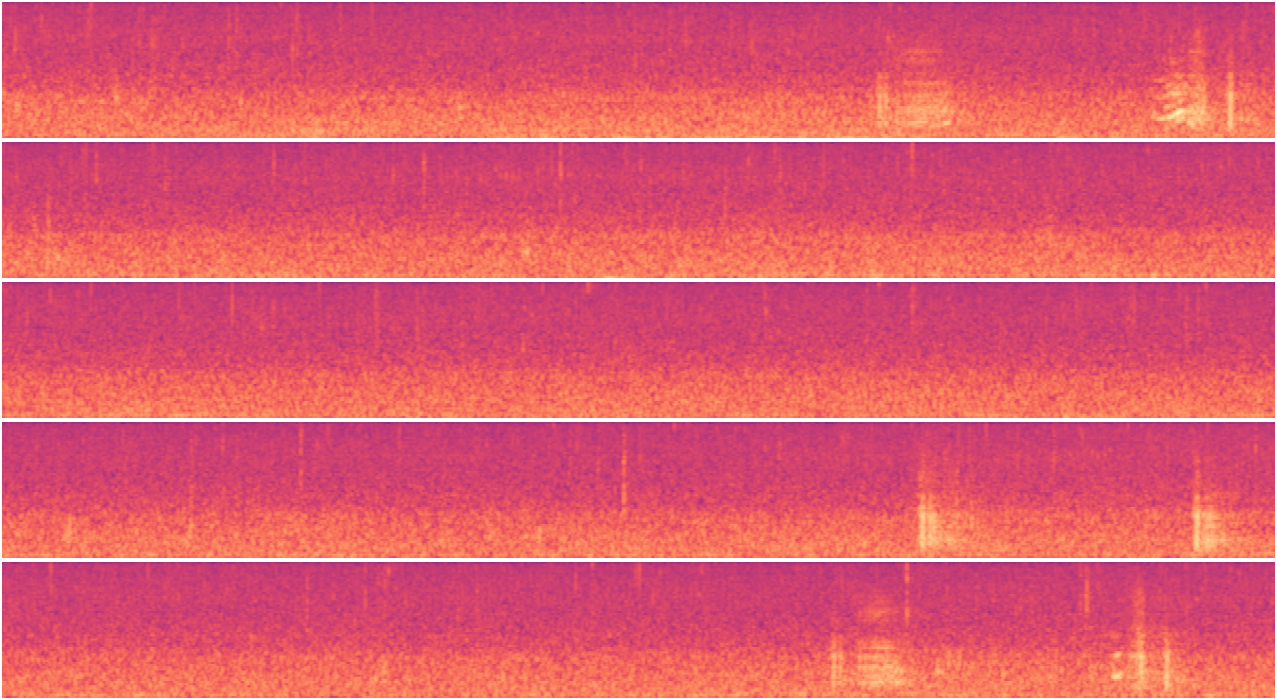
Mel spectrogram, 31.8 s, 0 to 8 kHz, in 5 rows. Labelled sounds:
29.7	30.0	croaking sound likely from a nearby submerged object, 2.2 to 2.7 kHz

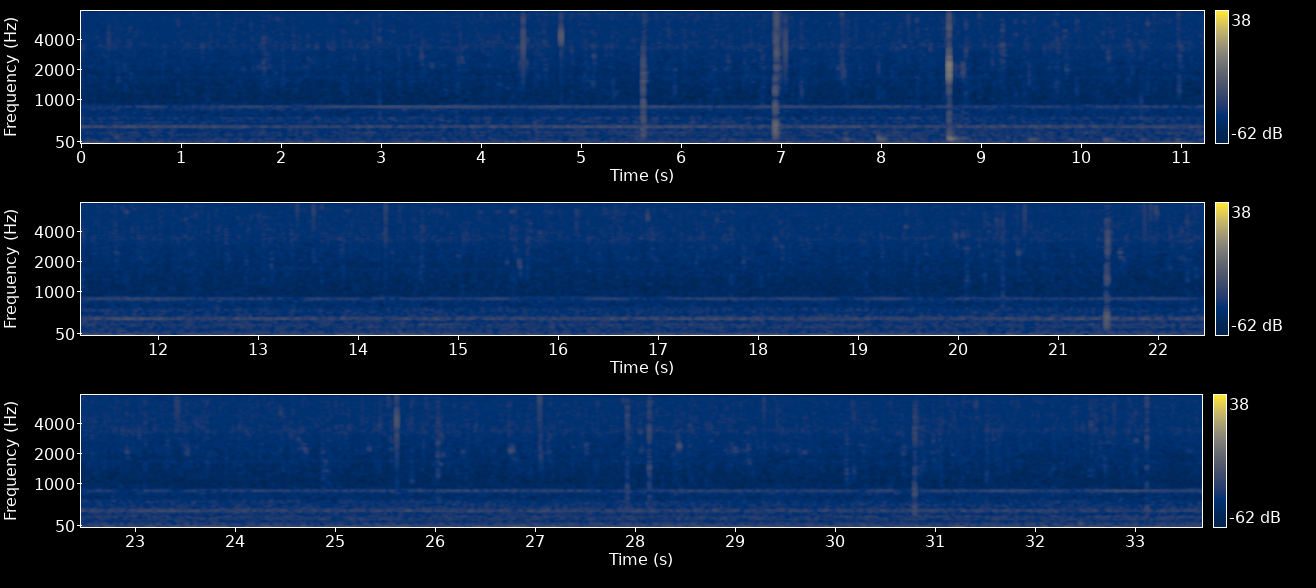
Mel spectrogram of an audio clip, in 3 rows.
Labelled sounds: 28.7	33.6	vessel noise, 0 to 8.0 kHz

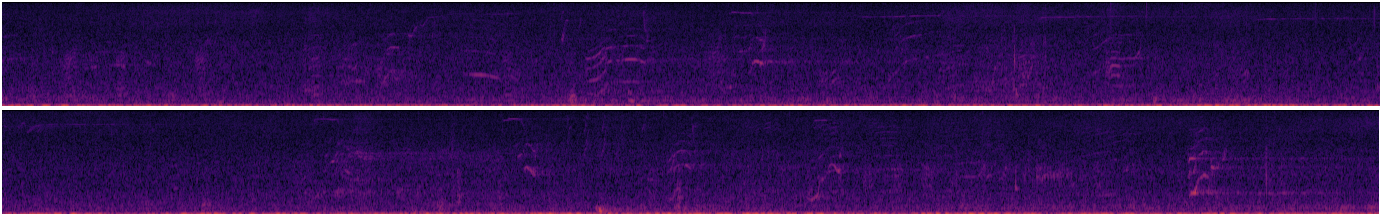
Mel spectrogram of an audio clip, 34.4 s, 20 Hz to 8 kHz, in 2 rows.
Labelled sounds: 7.0	8.2	killer whale, southern resident, 0.15 to 5.7 kHz
12.8	14.3	killer whale, southern resident, 0.62 to 5.5 kHz

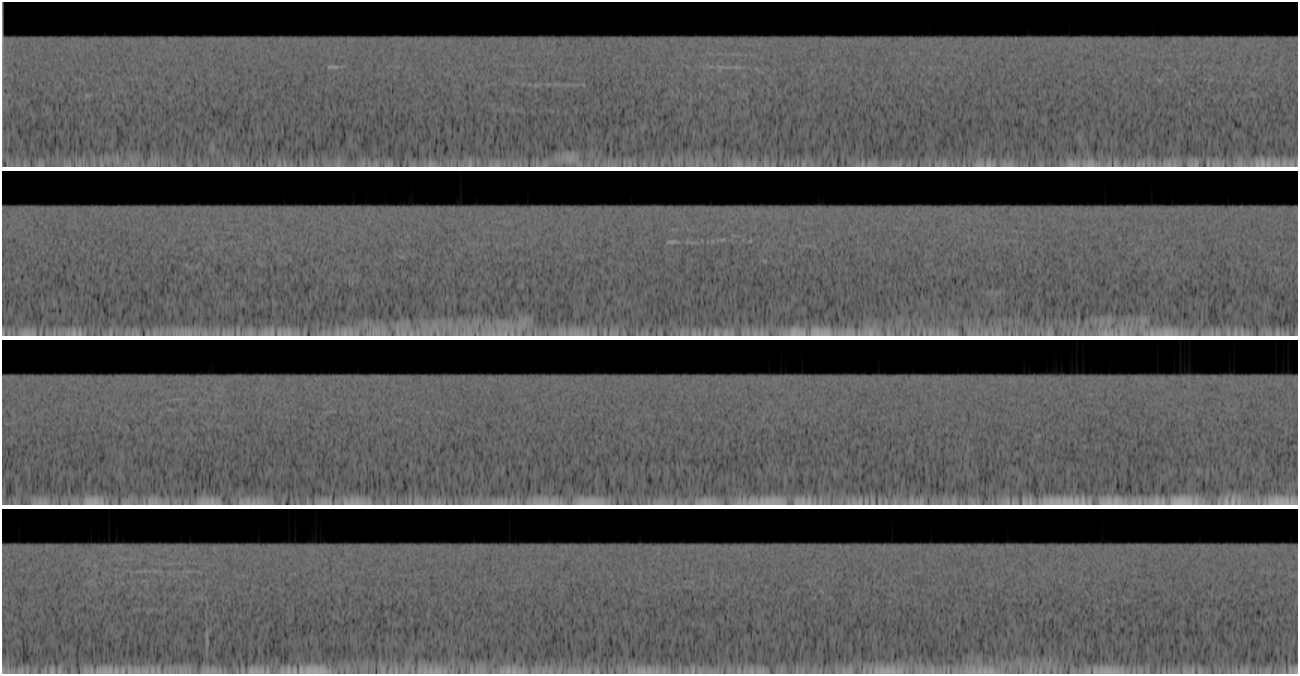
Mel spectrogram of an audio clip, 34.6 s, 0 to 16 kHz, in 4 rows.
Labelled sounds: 3.4	3.9	Pacific white-sided dolphin, 2.5 to 2.8 kHz
4.7	5.1	Pacific white-sided dolphin, 3.9 to 5.5 kHz
6.1	6.4	Pacific white-sided dolphin, 3.9 to 4.1 kHz
13.1	13.5	Pacific white-sided dolphin, 3.4 to 3.8 kHz
26.7	27.2	Pacific white-sided dolphin, 4.2 to 5.2 kHz

